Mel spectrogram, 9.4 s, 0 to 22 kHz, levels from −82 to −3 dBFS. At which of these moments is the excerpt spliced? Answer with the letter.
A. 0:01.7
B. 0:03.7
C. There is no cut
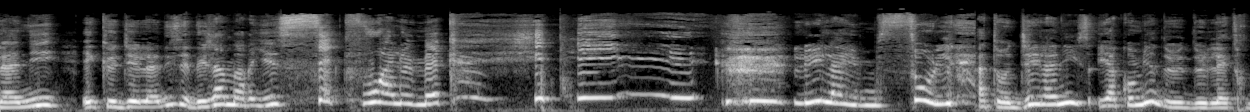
C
